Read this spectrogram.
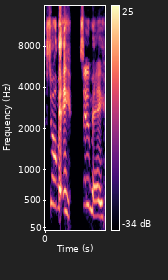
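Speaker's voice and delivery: excitable, energetic speech. Brushing off a remark about religion after a hot run: hyper. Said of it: "hyper today".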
